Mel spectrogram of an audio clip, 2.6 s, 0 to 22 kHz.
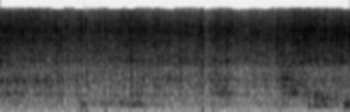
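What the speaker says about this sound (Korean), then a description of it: "스tir fry 5미닛 5분 정도 이렇게 해서 볶아주세요" Meat sauce stir-frying in a pan, a steady close sizzle with broad hiss throughout and a few soft scrapes of stirring, no talk.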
